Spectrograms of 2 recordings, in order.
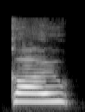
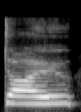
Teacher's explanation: sounds that are produced down here at the back, k and g, are produced as t and d. So instead of go, we'd have dough. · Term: Fronting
